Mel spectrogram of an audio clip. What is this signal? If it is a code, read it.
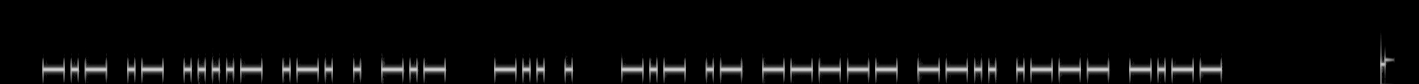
Morse code, heard as a keyed tone, about 17 wpm, 700 Hz. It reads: KA4REK DE KA0ZJY
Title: USA Callsign DE Callsign 17wpm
